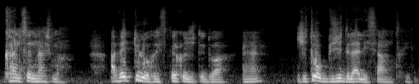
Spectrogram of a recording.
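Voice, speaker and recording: A man's voice: medium pitch, quick pace, darkish tone, breathy edge. A man playing a preachy self-styled family head. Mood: lecturing. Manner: preachy, sermonizing, keeps adding "hein?". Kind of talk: web series drama acting.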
